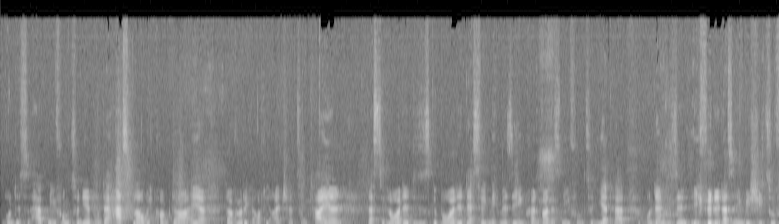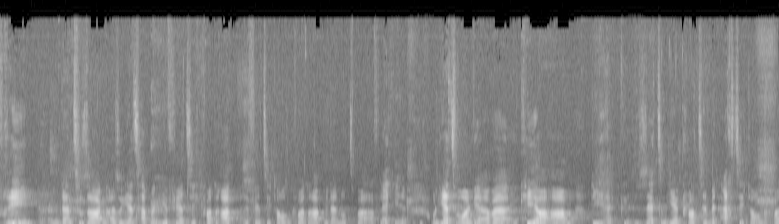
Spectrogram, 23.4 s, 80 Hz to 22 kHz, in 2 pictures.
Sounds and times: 11.9s Publikumsdiskussion 14.0s

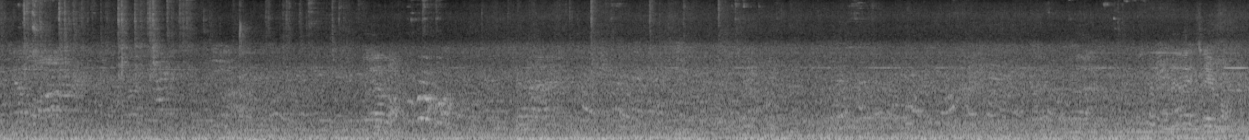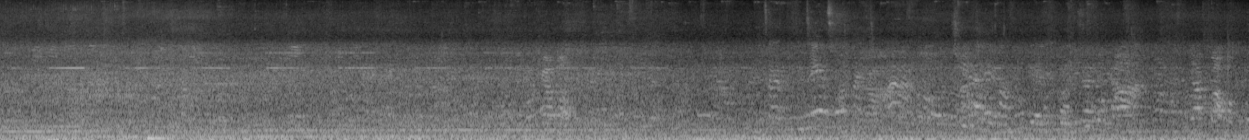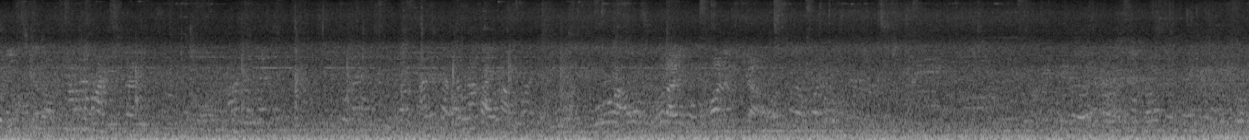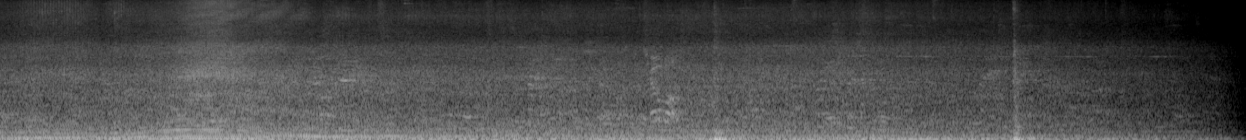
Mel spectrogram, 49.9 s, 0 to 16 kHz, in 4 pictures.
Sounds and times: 0.0s Taxi drivers at the outlet to attract guests 49.5s
40.6s Train travel from station 49.8s

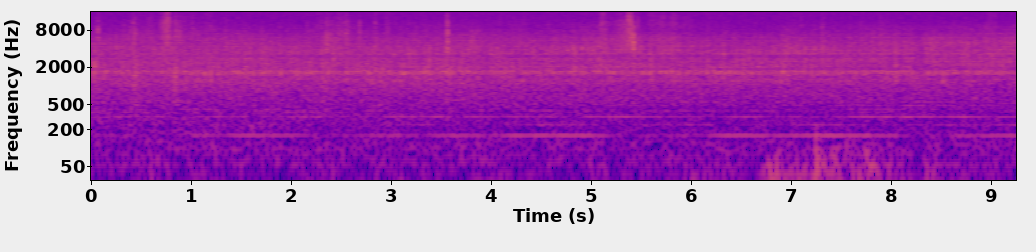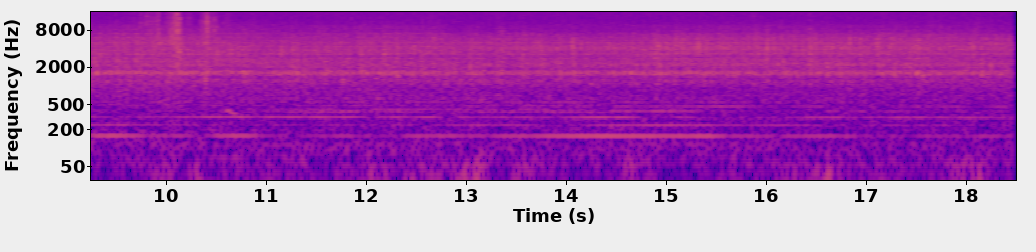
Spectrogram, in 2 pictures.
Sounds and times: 0.0s Walking 4.2s
0.0s Small stream 18.5s

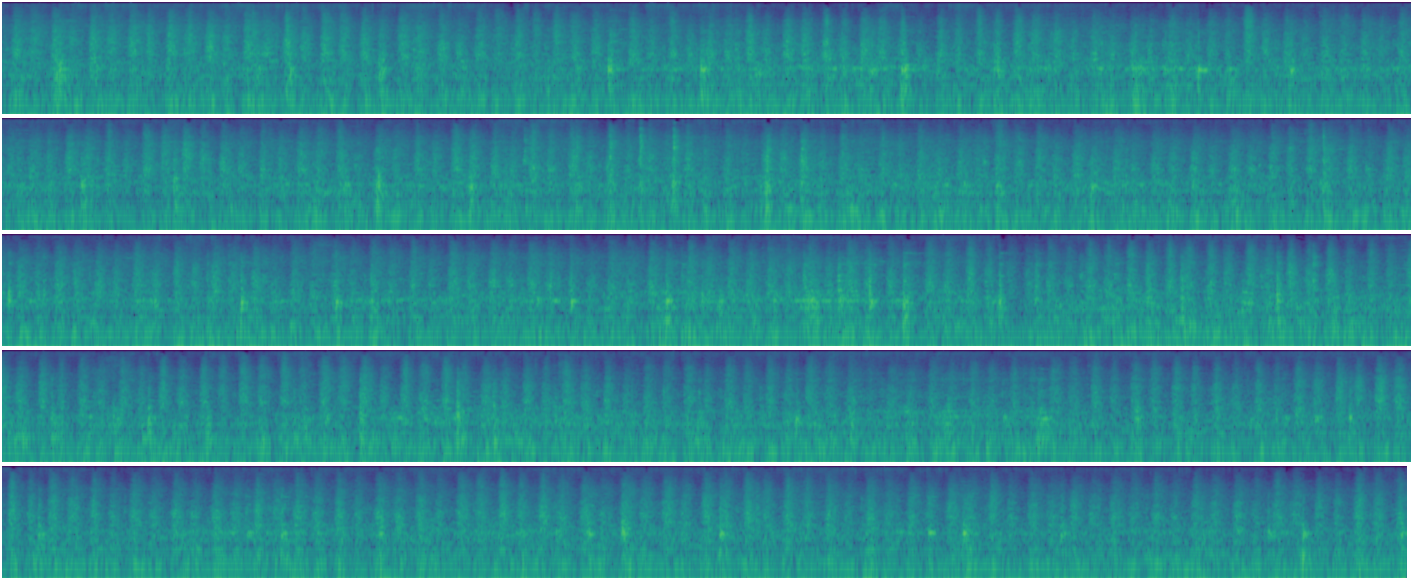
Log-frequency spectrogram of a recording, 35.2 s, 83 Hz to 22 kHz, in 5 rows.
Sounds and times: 0.0s Steam Train Climbs 35.2s

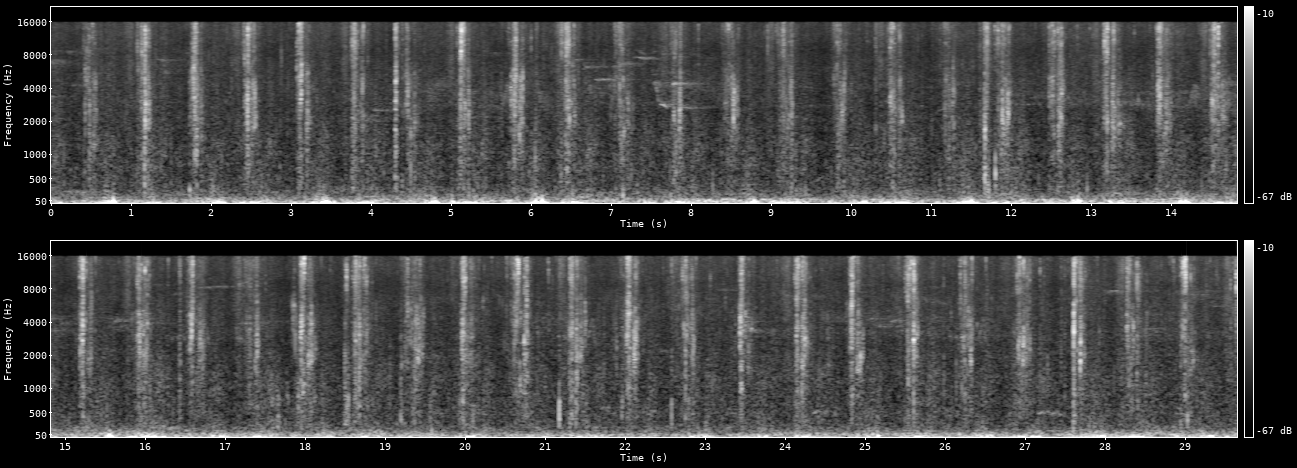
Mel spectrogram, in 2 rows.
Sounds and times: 0.0s Steps 29.6s
0.0s birds 29.6s
0.0s wind 29.6s

